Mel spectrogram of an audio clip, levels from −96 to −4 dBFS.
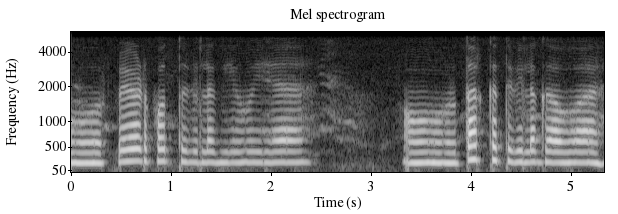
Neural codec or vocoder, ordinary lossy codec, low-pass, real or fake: vocoder, 22.05 kHz, 80 mel bands, Vocos; none; 5.4 kHz; fake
